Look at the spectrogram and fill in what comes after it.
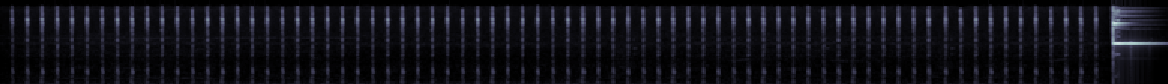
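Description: Countdown timer sound effect: an even clock ticking, about four ticks a second, marking the time to answer a quiz question. Near the end a loud, bright ding rings out as time runs out.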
